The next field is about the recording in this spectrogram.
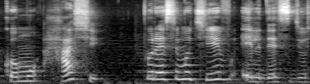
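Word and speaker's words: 八: E para ele, aquilo se parecia com a letra japonesa que representava o número 8, que em japonês é pronunciado como Hashi.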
